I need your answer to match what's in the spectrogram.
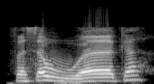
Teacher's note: وا لمبا ہوگا کھڑی زبر کی وجہ سے اور کا لمبا نہیں ہوگا۔ فعدلک، یہاں پر بھی کسی کو بھی لمبا نہیں کرنا.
